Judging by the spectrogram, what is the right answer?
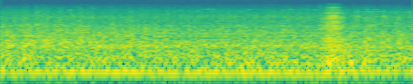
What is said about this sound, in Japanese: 最後までムードも何もありませんね。こんな戦車の騒音の中で。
